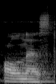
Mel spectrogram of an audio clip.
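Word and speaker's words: honest: का क्या होता है ऑनेस्ट ये इसका स्पेलिंग एच से शुरू होता है लेकिन इसका जो प्रोनंसिएशन है उच्चारण है अ से शुरू होता है अ क्या होता है वेवेल साउंड होता है और वेवेल साउंड के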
